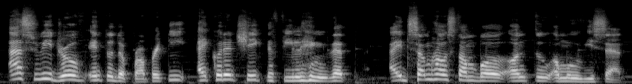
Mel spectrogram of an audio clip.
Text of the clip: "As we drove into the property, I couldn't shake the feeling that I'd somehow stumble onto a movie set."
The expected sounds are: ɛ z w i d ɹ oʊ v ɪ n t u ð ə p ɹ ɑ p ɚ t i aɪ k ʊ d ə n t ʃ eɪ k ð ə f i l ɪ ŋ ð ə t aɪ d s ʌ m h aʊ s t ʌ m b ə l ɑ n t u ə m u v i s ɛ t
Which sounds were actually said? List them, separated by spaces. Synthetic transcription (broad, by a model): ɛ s w i d ɹ oʊ v ɪ n t u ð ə p ɹ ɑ p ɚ t i aɪ k ʊ d ə n t ʃ eɪ k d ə f i l ɪ ŋ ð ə t aɪ d s ʌ m h aʊ s t ʌ m b ə l ɑ n t u ə m u v i s ɛ t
